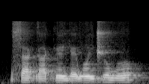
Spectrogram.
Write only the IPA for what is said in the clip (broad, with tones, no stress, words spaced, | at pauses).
sa˧ɡa˨kɛ̃˧ jɛ˨wɔ̃˨˦ d͡ʒo˦˨wo˨˦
